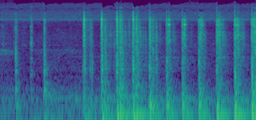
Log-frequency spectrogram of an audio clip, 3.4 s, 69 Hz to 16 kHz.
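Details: 10th-gen Honda Civic Si door with upgraded aftermarket speakers and tweeters: tapping the panel gives a dull knock trailed by a brief loose buzz; something in the door mechanism is loose, not yet identified.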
